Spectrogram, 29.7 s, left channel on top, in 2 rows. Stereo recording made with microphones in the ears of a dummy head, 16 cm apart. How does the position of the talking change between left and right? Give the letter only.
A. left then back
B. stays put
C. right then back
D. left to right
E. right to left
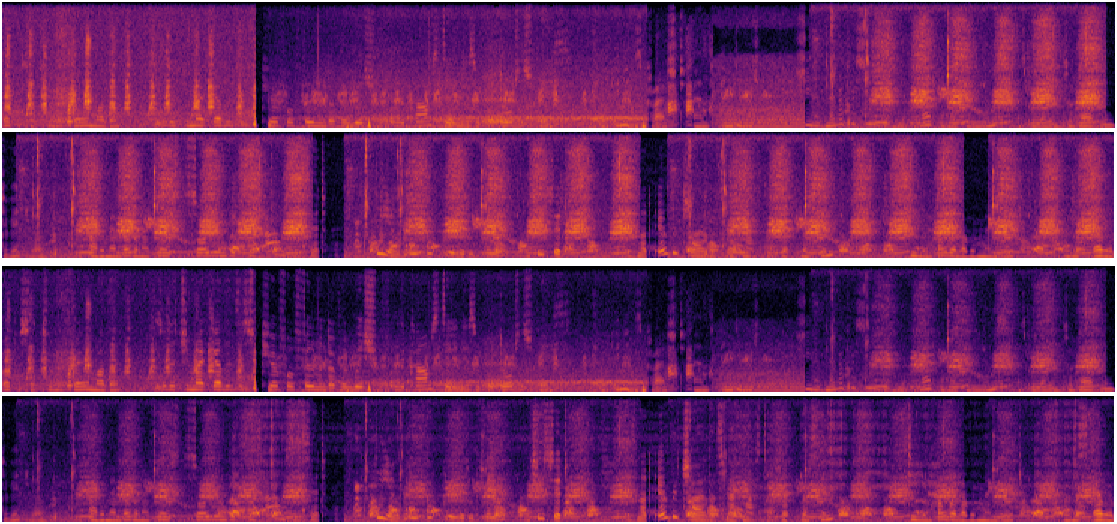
A.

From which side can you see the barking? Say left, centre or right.
right.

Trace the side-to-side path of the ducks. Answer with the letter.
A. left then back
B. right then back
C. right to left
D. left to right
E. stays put
E.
